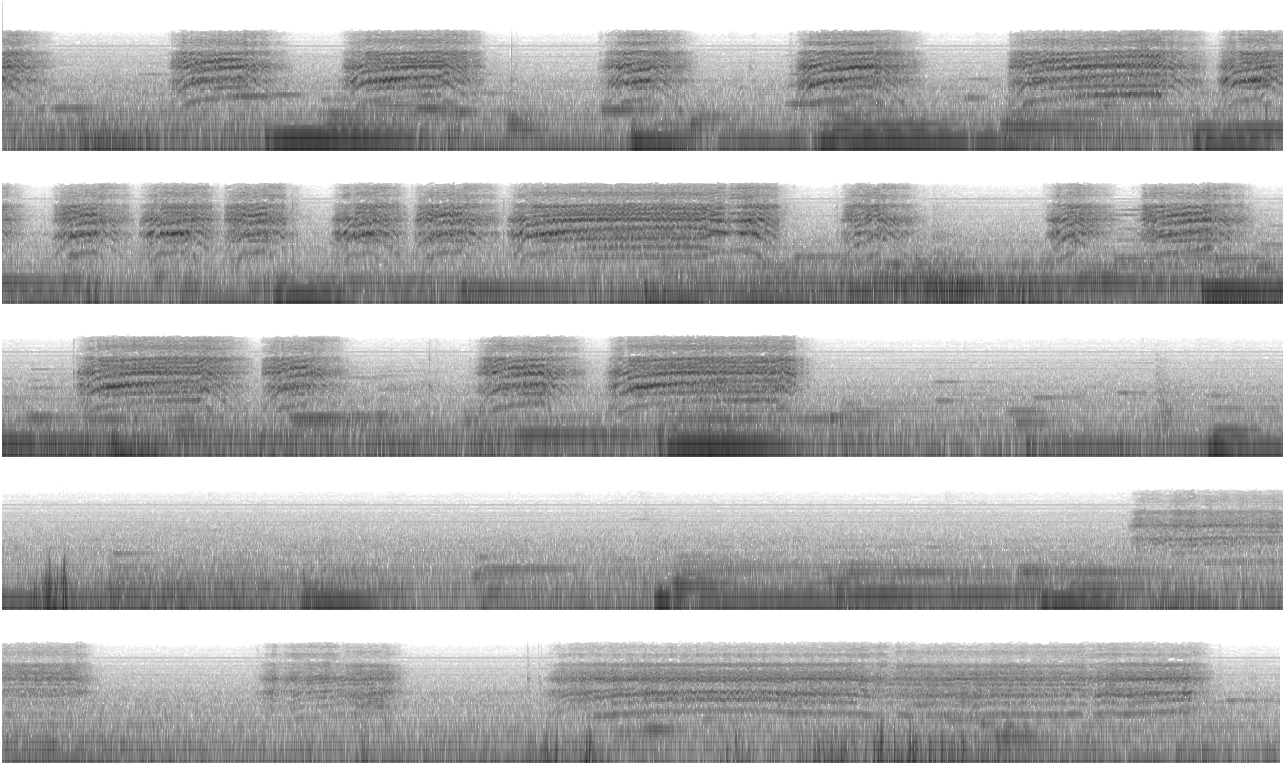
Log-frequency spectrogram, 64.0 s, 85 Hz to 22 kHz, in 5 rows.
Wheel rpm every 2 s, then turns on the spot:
40, 50, 50, 30, 50, 100, 60, 60, 60, 140, 70, 20, 60, 70, 40, 60, 110, 10, 0, 0, 0, 0, 0, 0, 0, 50, 10, 30, 30, 70, 70, 50.
4-6 26-30 32-36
